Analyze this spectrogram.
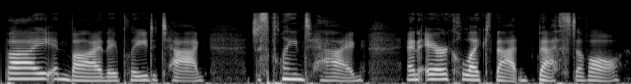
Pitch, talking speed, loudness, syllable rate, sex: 195 Hz, 150 wpm, -17 LUFS, 3.4 syllables/s, female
